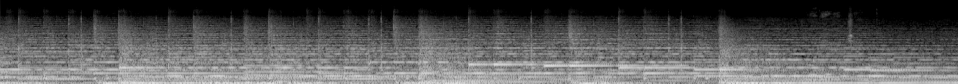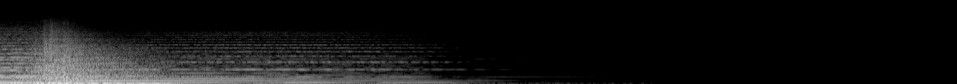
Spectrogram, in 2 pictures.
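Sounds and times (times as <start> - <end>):
inspiring emotional uplifting piano music: 0.0 - 14.8.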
